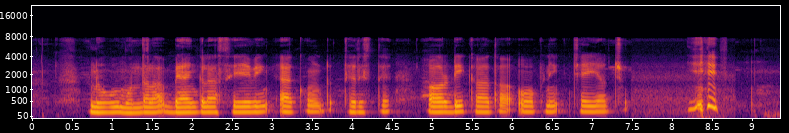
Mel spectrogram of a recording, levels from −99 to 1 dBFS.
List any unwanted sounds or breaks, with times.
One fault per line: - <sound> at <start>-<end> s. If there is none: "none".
- laugh at 8.2-8.7 s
